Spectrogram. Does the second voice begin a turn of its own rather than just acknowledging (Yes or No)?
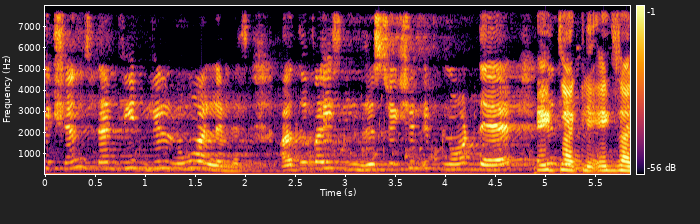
Yes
